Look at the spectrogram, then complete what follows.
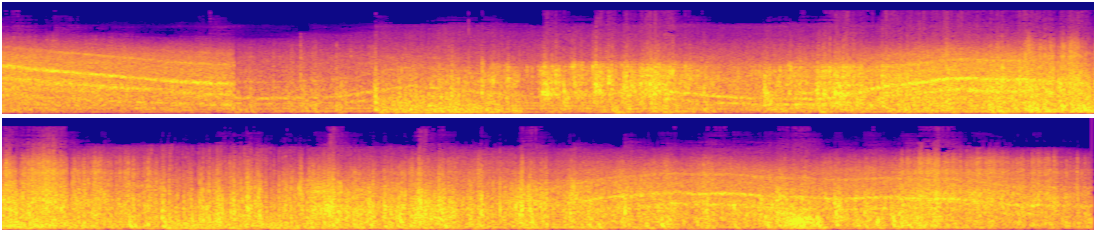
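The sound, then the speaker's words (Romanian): A loud, continuous desert windstorm (simoom) with a dark whirlwind rapidly approaching, its howling wind swooping up and down in pitch over a dense rumbling, thunder-like noise that barely lets up. No one speaks. “E o trombă! Se apropie vertiginos.”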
